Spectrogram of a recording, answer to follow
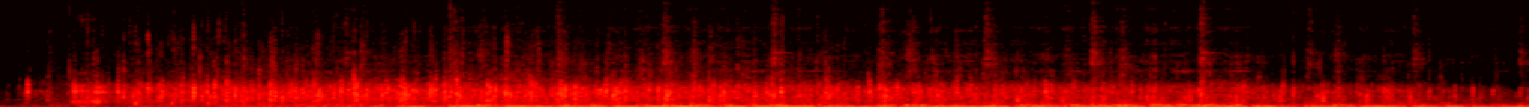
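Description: Audience applauding, starting sharply about half a second in and easing off near the end, over ceremony music with a low, stepping bass line.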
